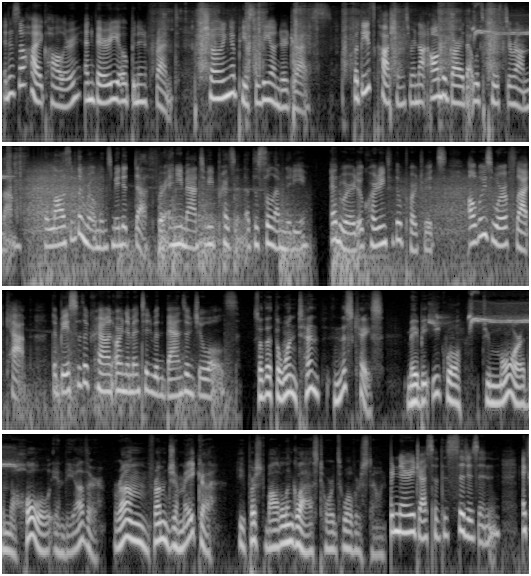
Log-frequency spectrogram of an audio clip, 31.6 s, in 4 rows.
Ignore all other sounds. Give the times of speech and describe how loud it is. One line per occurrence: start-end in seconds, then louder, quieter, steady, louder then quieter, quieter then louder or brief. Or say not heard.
0.0-31.5 steady.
